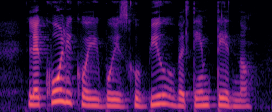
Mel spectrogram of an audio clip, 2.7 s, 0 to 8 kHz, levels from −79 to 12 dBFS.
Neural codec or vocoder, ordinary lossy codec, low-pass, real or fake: none; none; none; real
